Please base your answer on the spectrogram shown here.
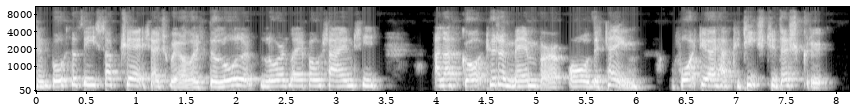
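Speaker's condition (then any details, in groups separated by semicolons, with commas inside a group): Deafness; accent in foreign languages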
